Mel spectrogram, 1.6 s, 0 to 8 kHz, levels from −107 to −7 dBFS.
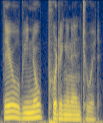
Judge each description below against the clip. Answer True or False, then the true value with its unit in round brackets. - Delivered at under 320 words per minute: False (345 wpm)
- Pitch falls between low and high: False (120 Hz)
